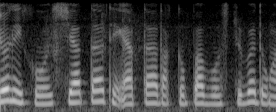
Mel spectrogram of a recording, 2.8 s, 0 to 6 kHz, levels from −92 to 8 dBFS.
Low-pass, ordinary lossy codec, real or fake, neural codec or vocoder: 5.4 kHz; none; real; none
